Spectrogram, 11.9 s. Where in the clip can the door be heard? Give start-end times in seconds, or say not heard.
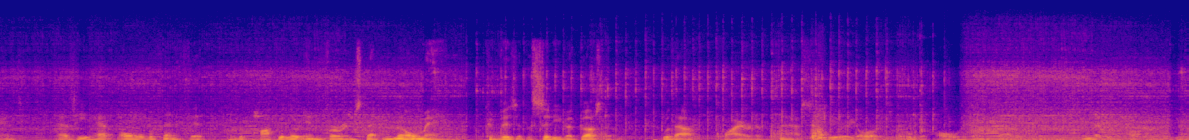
7.8-9.0.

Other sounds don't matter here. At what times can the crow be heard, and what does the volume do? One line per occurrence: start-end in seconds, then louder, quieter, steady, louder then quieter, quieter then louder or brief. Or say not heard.
not heard.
